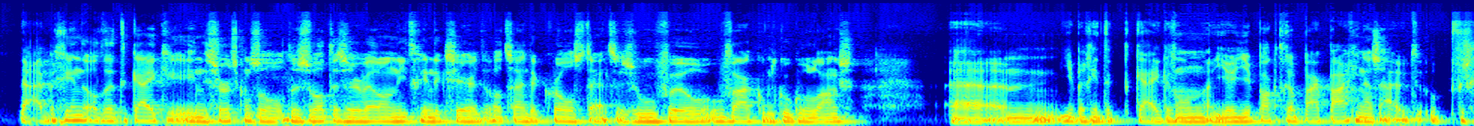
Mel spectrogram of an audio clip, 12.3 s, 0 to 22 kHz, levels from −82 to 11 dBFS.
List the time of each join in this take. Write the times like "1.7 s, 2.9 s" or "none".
none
